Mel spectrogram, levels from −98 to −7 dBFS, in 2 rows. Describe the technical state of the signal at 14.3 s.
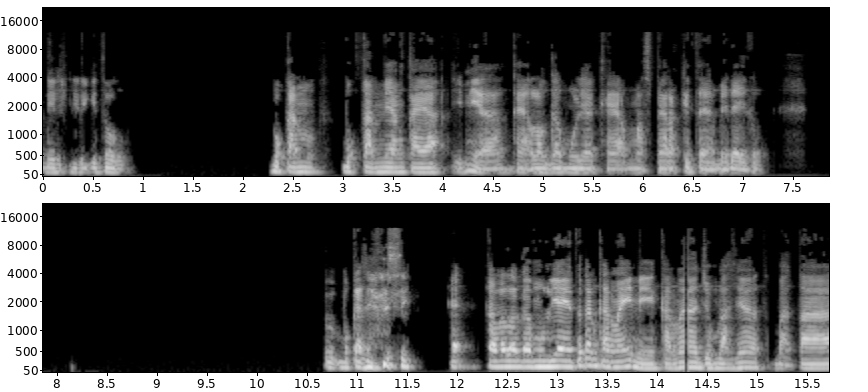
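At 14.28 to 14.31 s the speech breaks for about 37 ms: a gap at a join of encoded pieces. The audio was encoded in separate segments, here joined every 6 s, and neither the encoder's start-up delay nor the padding of the previous segment's final frame was trimmed, so that silence stays in. Unlike a dropout, no speech is missing: it resumes exactly where it stopped, with the gap's edges smeared by the codec.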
